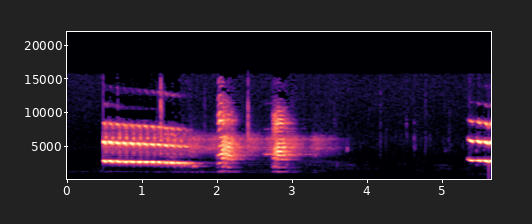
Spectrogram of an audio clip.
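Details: Kingfisher recorded in Pakistan at early morning while perched: a rapid descending whistled trill, then two short harsh rasping bursts, and the start of a further trill after a pause.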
